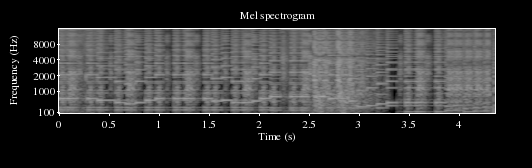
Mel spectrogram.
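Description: A Sega Master System racing game plays bright, busy chiptune music, and near the end a low, buzzy farty burst marks a nitro boost being fired.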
